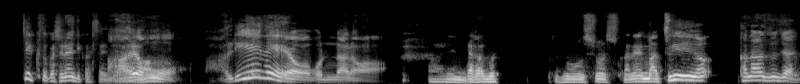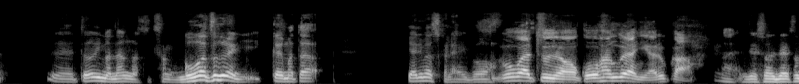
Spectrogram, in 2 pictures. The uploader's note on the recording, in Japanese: ZOOMで収録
